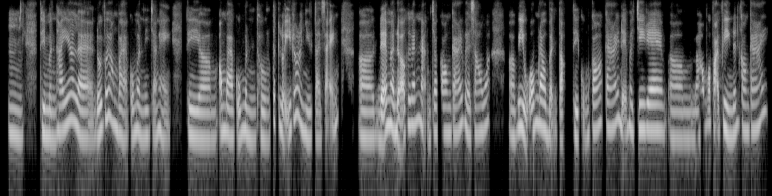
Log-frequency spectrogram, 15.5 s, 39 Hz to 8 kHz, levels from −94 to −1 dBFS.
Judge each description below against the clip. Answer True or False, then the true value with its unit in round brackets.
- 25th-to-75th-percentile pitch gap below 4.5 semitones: True (4.0 semitones)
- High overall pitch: True (225 Hz)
